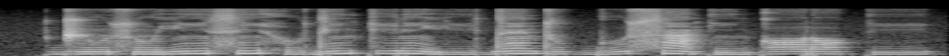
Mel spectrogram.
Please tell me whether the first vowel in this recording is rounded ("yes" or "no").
yes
